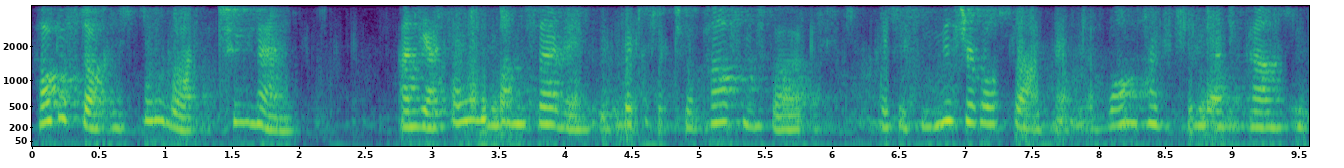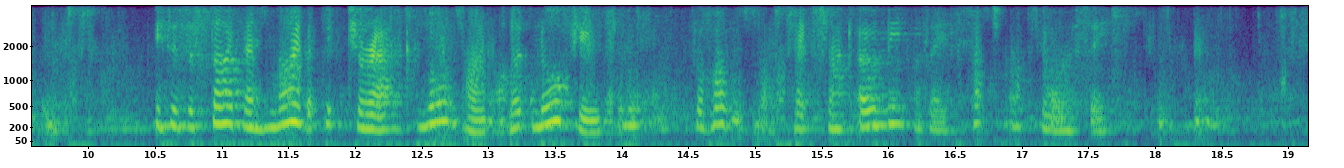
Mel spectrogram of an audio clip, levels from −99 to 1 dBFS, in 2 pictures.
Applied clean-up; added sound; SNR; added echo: neural separator model SepFormer DNS4.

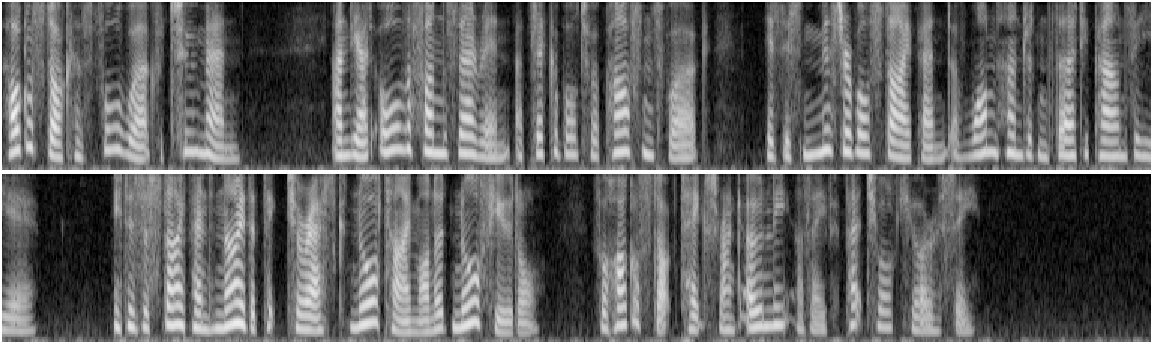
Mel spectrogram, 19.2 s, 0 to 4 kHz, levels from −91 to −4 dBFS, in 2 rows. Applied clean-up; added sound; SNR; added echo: none; none; none; none.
